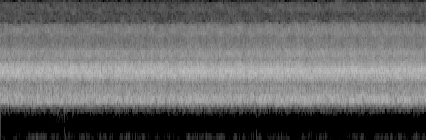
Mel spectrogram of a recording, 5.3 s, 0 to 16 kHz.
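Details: Small frogs calling in front of a house during rice sowing time in 2021: a dense, unbroken chorus of many callers, a steady high-pitched trilling wall of sound with no pauses, and faint low rumbles beneath.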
